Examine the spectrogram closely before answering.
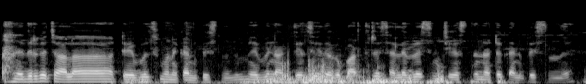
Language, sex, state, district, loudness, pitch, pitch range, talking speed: Telugu, male, Andhra Pradesh, Sri Satya Sai, -16 LUFS, 115 Hz, 110-125 Hz, 165 wpm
